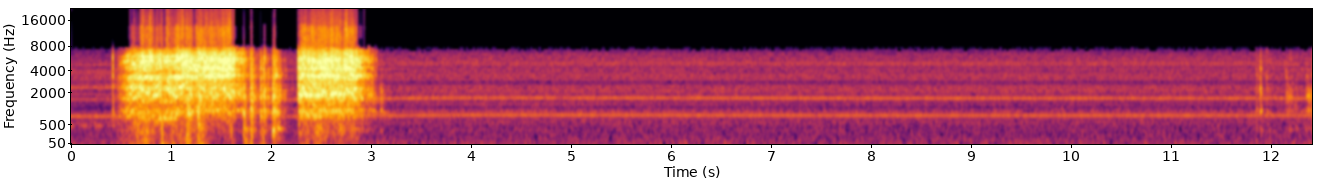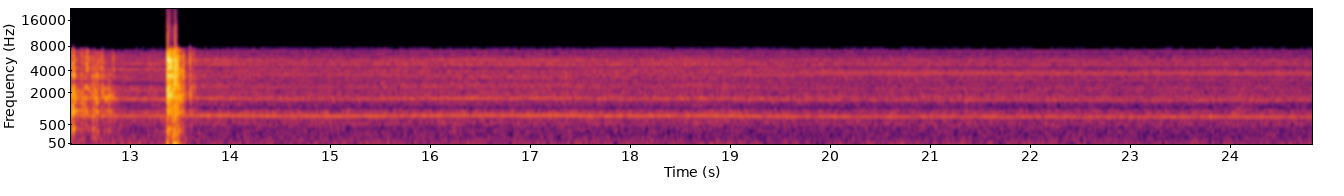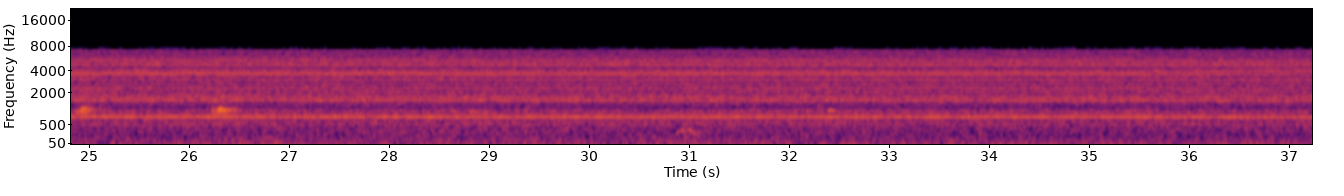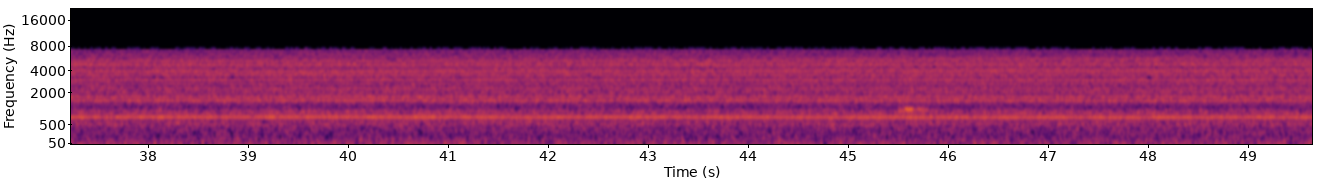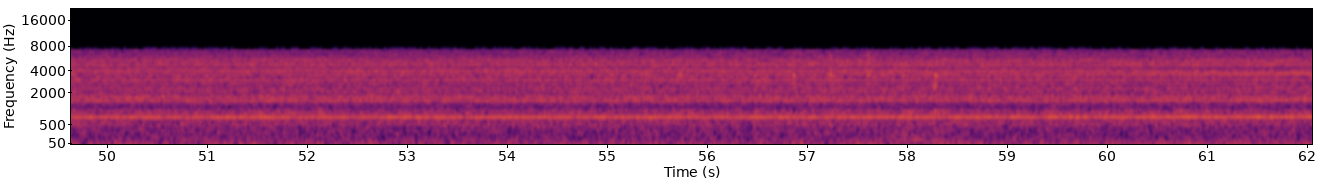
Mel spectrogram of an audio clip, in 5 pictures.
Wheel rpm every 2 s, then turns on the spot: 110, 100, 0, 0, 0, 0, 0, 0, 0, 0, 0, 0, 0, 0, 0, 0, 0, 0, 0, 0, 0, 0, 0, 0, 0, 0, 0, 0, 0, 0, 0.
none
